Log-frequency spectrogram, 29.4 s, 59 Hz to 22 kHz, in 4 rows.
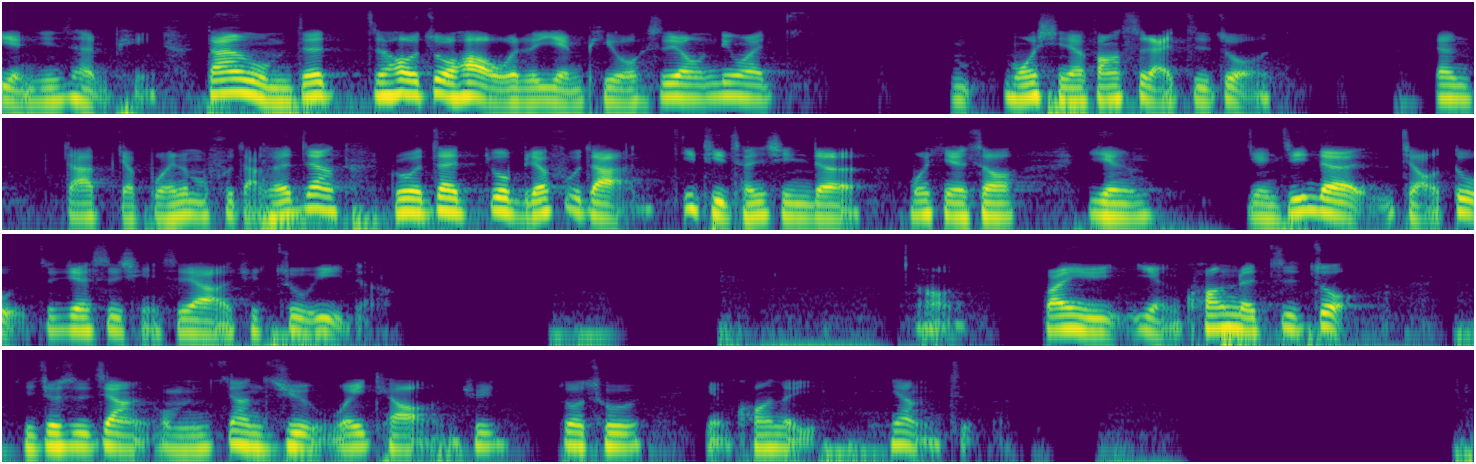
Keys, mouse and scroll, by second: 7.0 Tab, 8.9 click, 11.3 click, 12.4-15.5 scroll up 1, 16.1 g, 17.1 click, 17.5 g, 18.4 middle click, 19.0-19.4 scroll down 2, 19.4-22.9 middle drag, 22.9-23.8 scroll up 1, 23.8 click, 24.4-26.2 shift+middle drag, 26.2 g, 27.6-29.4 middle drag.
